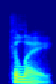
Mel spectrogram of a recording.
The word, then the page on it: filet: American English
